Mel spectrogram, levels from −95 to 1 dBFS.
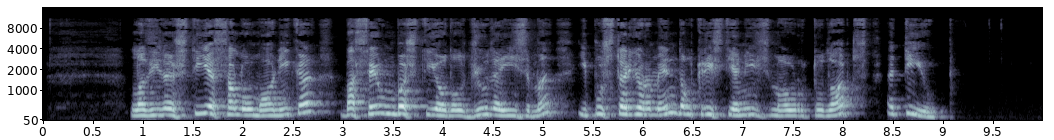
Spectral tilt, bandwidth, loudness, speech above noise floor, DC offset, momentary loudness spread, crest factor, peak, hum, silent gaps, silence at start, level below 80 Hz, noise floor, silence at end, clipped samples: -5.5 dB/octave; 11.5 kHz; -24 LUFS; 48 dB; under 0.1%; 9 LU; 18 dB; -6 dBFS; none; none; 0.9 s; -68 dBFS; -71 dBFS; 1 s; under 0.1%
